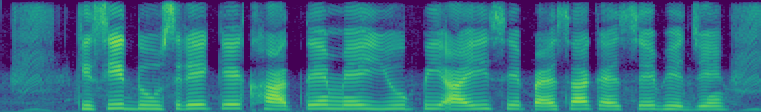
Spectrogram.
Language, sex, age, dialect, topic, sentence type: Hindi, female, 18-24, Kanauji Braj Bhasha, banking, question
